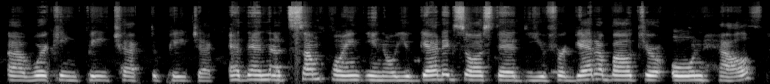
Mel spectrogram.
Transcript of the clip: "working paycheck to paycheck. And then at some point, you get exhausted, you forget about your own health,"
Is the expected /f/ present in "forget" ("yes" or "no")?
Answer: yes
